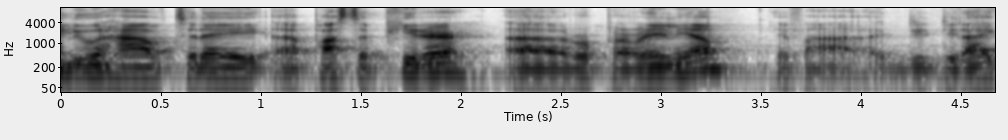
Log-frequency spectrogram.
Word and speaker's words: Ruperelia: We do have today Pastor Peter Ruperelia. Did I pronounce Perfect.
